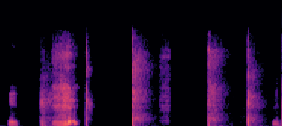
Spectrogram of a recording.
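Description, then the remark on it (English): A handful of sharp, crisp hand claps in an uneven rhythm, each a quick bright smack with short gaps between, with no talking. “Don't clap.”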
